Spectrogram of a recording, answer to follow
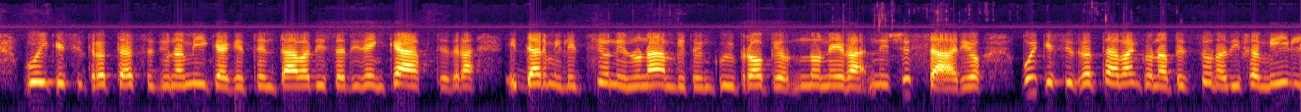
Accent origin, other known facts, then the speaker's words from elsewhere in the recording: Naples, Campania, Italy; io sono napoletana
